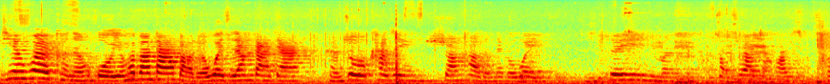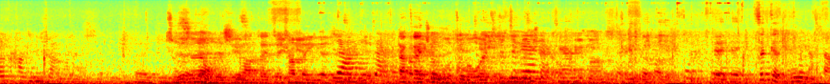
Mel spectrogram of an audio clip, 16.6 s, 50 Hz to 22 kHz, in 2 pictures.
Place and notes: Cloud Gate Theater, New Taipei City - Rehearsed speech
Rehearsed speech
Binaural recordings
Sony PCM D100+ Soundman OKM II
New Taipei City, Taiwan, 4 June 2016, 16:18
